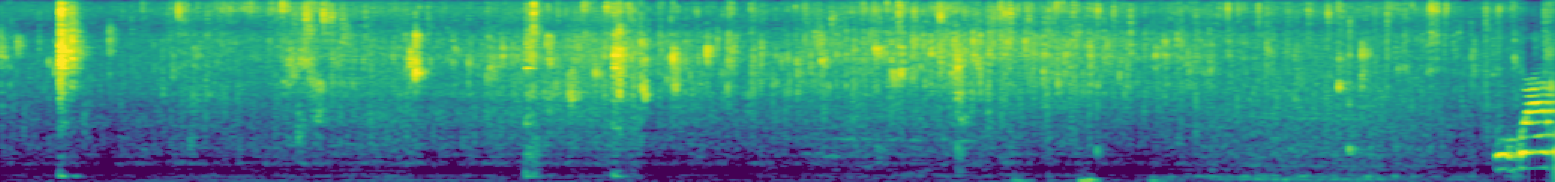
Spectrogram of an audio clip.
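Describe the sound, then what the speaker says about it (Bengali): Semolina and potato pakoras frying in hot oil give a soft, steady sizzle with a few stirring clicks and scrapes, ending in a louder burst of activity near the close. "অপর পিঠটা উল্টে দেব, যাতে করে অপর পিঠটাও খুব ভালোভাবে ভাজা হয়।"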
